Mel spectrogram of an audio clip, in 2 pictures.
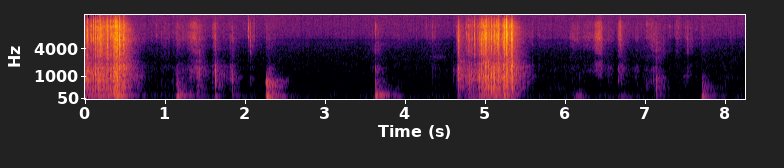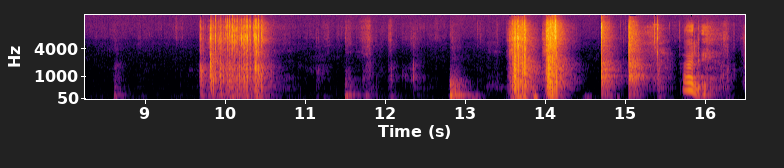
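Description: Oracle cards shuffled by hand in several brisk, fairly loud bursts separated by quiet pauses, with a few faint soft handling sounds in between.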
